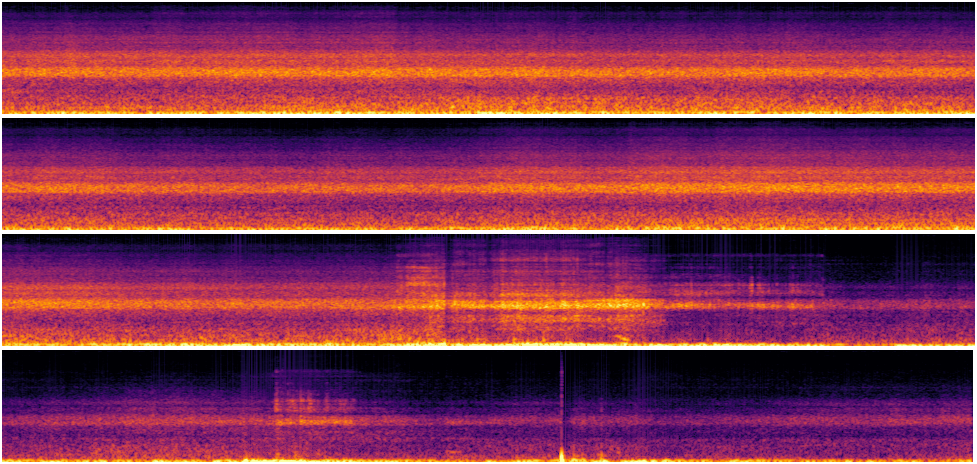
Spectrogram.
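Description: Downhill longboard rolling fast on asphalt: wind buffeting the action camera over the steady hum of urethane wheels on the road. It gets louder and noisier for about two seconds some eighteen seconds in, and briefly again near twenty-four seconds, with a single sharp tick a little after.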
